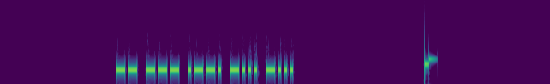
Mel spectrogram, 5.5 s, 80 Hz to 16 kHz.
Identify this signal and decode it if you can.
Morse code, heard as a keyed tone, about 39 wpm, 700 Hz. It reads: MOPBB
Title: Code Groups - 5 Letters - 40wpm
